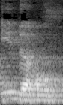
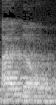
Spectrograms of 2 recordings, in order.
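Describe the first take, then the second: First: The word begins with an i vowel. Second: The word begins with an a vowel. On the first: "Bukan ida'u" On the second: "atau ada'u"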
